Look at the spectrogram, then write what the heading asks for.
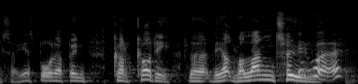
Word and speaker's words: Kirkcaldy: Yes, born up in Kirkcaldy, the Lang Tomb. They were? Kirkcaldy, to pronounce it kind of correctly, or Kirkcaldy if you're south of there.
